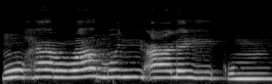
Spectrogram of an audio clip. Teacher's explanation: തെൻവീനിന് ശേഷം ഹൽക്കിൽ നിന്നും പുറപ്പെടുന്ന ഏതൊരക്ഷരം വന്നാലും നമ്മൾ തെൻവീനിലുള്ള നൂനിൻ്റെ സൗണ്ടിനെ വ്യക്തമാക്കി മണിക്കാതെ ഉച്ചരിക്കുക. മുഹറമുൻ, അവിടെ നൂനിൻ്റെ സൗണ്ടിനെ വ്യക്തമായിട്ട് കേൾപ്പിക്കണം. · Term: ഇവഹാർ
